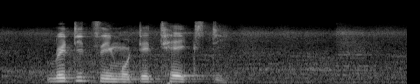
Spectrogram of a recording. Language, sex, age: Swati, male, 19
